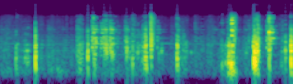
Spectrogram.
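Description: A boxed ceramic coffee mug being unpacked: a cardboard box and plastic wrapping handled, with irregular crinkling and rustling and a sharp click about half a second in.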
